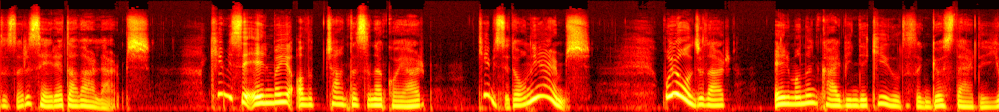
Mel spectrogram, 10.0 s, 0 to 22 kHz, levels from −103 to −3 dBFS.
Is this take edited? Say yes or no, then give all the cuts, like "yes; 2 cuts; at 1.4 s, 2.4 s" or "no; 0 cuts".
yes; 1 cut; at 2.0 s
